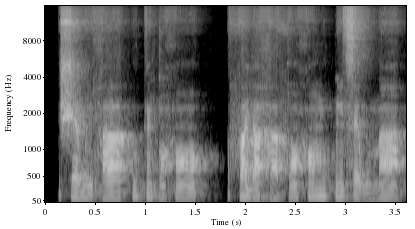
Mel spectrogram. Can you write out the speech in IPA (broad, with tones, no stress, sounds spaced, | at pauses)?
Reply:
ʃ ɛ˧ w ĩ˨ h a˧ | u˦ k ɛ̃˦˨ k͡p ɔ̃˨˦ h ɔ̃˧ | f a˦ j a˦˨ h a˨ f ɔ̃˨˦ h ɔ̃˦ m u˦ k͡p ĩ˦ s ɛ˧ w u˨ m ã˨˦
